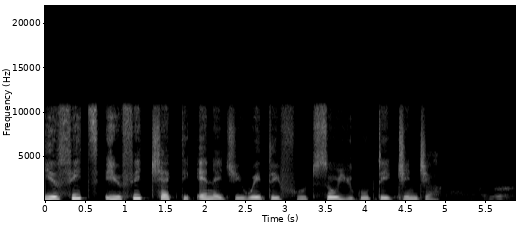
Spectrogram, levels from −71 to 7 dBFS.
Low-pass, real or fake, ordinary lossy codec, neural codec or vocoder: 10.8 kHz; fake; none; codec, 16 kHz in and 24 kHz out, 0.9 kbps, LongCat-Audio-Codec, four codebook decoder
